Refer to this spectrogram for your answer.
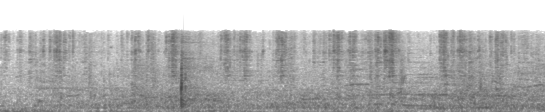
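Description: Censers swinging in a street procession, preceding the Santísimo Cristo de la Redención, give off a steady patter of light metallic clinks and jingles with one sharper clink early on, over a low outdoor murmur and no clear voices.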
